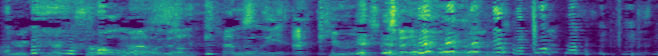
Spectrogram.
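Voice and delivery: loud, high words through real laughter; helpless laughter. Real, not acted. Teasing the failed accent through laughter.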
